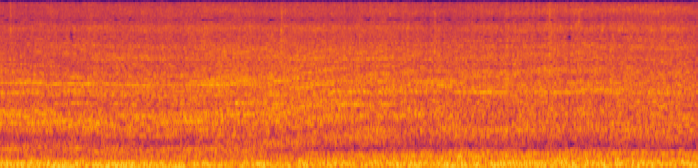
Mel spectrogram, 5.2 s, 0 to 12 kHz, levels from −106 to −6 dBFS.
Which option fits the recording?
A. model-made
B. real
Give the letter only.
B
